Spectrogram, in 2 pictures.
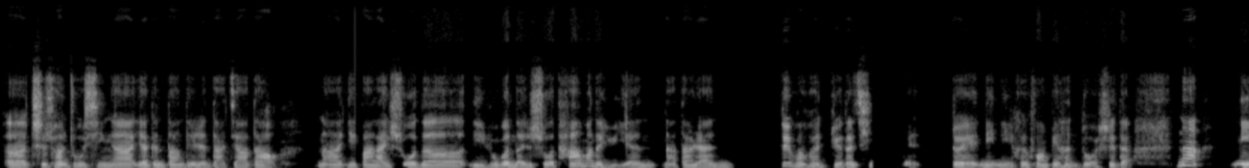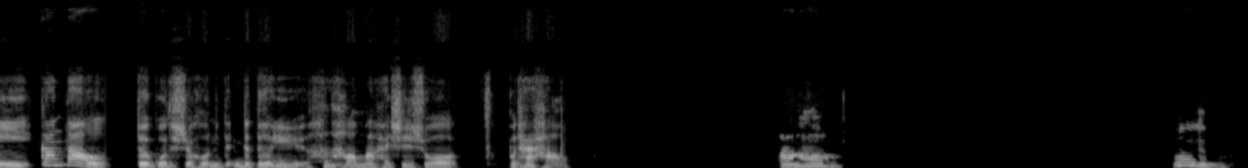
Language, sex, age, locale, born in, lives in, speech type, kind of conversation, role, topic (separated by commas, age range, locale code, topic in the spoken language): Chinese, female, 50-54, zh-CN, China, United States, conversation, podcast, host, 当你语言不太通时，你是怎么适应新文化的？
